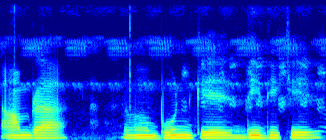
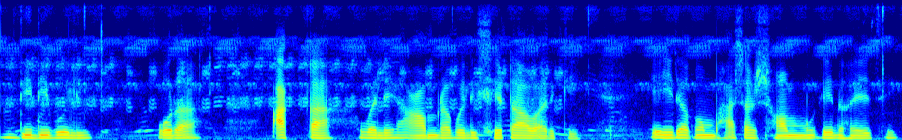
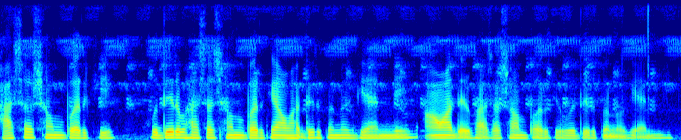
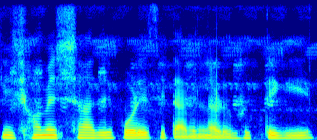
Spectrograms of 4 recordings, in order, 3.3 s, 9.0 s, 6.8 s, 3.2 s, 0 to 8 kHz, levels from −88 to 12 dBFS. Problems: none marked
